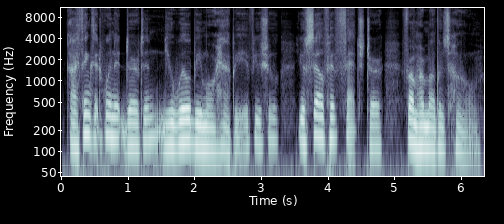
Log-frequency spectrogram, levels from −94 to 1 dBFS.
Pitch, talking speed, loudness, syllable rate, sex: 125 Hz, 210 wpm, -18 LUFS, 4.9 syllables/s, male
